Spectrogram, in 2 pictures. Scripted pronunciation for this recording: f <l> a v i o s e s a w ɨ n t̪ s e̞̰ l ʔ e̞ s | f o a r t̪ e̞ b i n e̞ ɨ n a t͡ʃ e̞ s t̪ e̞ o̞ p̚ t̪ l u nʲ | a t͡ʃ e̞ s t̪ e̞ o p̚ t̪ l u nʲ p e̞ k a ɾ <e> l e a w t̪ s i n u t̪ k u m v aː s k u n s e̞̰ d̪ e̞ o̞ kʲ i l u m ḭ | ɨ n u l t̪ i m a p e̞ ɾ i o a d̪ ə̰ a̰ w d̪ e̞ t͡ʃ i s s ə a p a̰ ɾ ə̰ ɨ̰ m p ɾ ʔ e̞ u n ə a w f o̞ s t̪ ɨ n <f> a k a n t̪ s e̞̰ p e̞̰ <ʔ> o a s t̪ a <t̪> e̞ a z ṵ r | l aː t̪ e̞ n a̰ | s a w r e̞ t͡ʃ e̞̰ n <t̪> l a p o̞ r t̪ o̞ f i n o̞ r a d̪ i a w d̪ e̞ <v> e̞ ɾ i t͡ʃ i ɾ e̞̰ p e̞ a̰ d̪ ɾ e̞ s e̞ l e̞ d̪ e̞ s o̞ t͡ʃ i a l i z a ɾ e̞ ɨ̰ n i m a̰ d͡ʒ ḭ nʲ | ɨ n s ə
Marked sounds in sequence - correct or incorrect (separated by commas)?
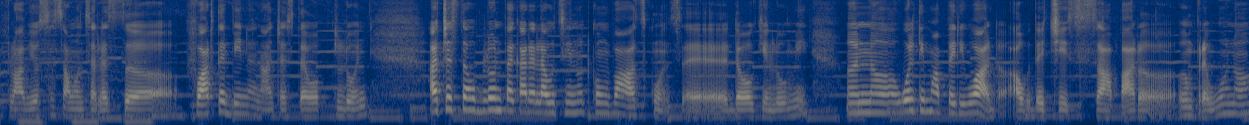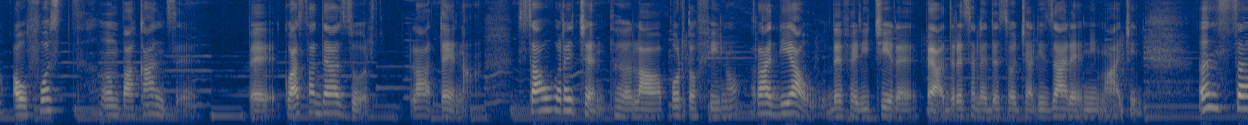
correct, correct, incorrect, incorrect, incorrect, correct, incorrect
